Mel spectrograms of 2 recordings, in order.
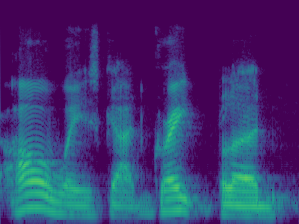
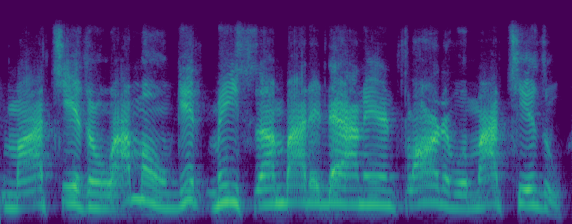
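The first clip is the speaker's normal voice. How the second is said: put-on Tennessee accent; 7 semitones higher than usual. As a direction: do the old wrestler's Tennessee twang, bragging. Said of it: "He had that old in a Tennessee accent".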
